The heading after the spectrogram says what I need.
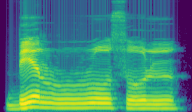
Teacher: کو را کے ساتھ ملانا ہے، را کو دبانا ہے، بالرسل، سین میں سیٹی کی آواز پیدا کرنی ہے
